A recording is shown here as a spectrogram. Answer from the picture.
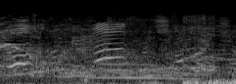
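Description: Children's high-pitched voices calling out briefly over background crowd chatter.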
